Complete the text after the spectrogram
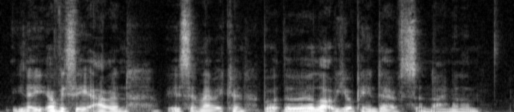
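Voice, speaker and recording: The speech runs at a very fast pace with lively intonation. The tone is dark and mellow, with a Midlands accent. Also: man, fairly low pitch for a man. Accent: Midlands English, mild. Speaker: emulator developer and game streamer. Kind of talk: live gameplay stream commentary. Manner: casual, hesitant with fillers.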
